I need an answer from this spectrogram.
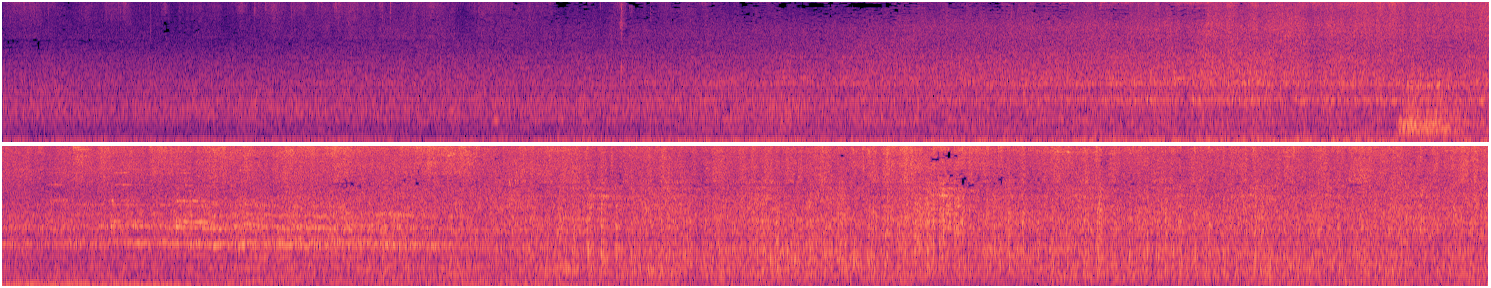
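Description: Diesel freight train approaching, its locomotive engines a low drone that grows steadily louder, with the horn sounding briefly about halfway through. In the second half the locomotives pass and a string of covered hopper cars rolls by close up in a dense, steady rumble.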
